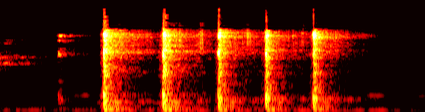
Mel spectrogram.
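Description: Five firm knocks on the door of a house with gable windows, in a steady, even rhythm, each a sharp thud ringing briefly, heard alone over a faint low hum with no voices.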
